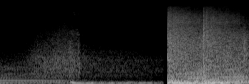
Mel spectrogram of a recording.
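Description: Logo transition sting: a low held music note fades out with a short whooshing swell about half a second in. Near the end a sudden loud whoosh-hit starts the next sting.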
